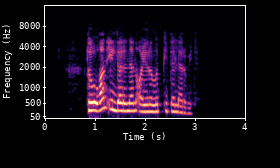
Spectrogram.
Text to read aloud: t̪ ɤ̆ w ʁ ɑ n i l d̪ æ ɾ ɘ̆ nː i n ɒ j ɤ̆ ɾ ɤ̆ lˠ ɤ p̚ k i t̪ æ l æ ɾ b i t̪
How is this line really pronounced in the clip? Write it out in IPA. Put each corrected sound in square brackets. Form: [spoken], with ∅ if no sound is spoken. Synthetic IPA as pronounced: t̪ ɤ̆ w ʁ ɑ n i l d̪ æ ɾ ɘ̆ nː [æ] n ɒ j ɤ̆ ɾ ɤ̆ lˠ ɤ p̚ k i t̪ æ l æ ɾ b i t̪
